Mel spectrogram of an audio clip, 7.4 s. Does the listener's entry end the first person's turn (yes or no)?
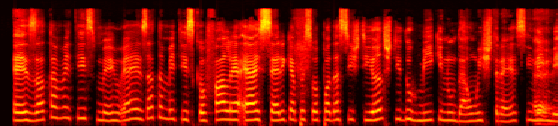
no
